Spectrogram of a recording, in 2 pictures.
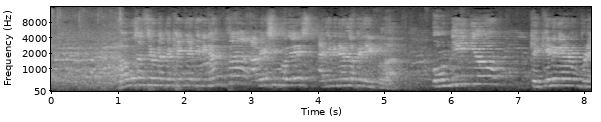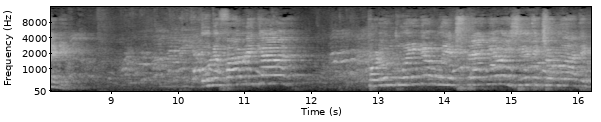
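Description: A man talks with animation into a microphone, heard over loudspeakers in a large hall.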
